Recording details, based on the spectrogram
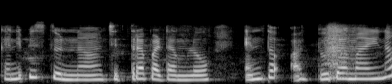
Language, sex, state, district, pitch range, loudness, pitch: Telugu, female, Andhra Pradesh, Sri Satya Sai, 220-265 Hz, -17 LUFS, 245 Hz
